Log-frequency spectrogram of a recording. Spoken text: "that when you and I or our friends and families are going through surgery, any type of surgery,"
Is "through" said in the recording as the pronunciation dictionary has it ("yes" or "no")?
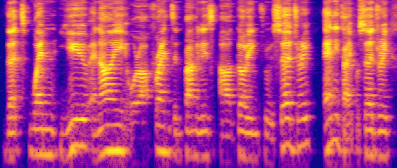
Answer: yes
